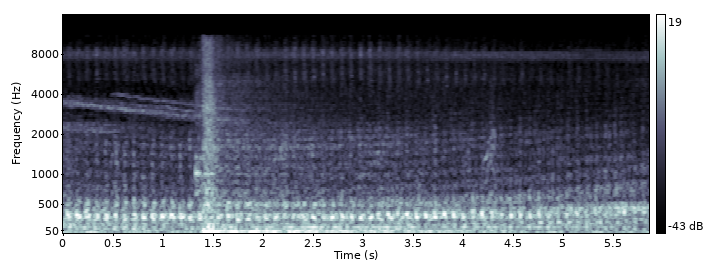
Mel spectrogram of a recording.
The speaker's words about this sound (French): Non, ne pars pas, hélicoptère, reste.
